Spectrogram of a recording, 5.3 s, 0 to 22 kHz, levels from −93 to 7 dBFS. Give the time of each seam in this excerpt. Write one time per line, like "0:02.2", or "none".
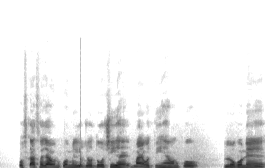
0:01.7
